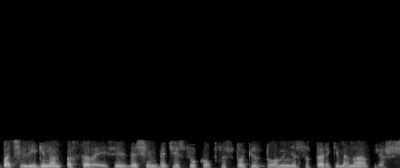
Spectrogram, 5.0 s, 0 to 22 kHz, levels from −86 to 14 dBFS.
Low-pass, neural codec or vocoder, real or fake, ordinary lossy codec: 3.6 kHz; none; real; MP3, 32 kbps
